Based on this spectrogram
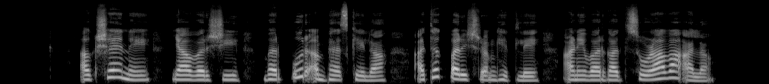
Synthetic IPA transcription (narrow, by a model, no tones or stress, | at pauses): əkʂəjne | jaʋəɾʂiː | bʱəɾpuːɾə̰bʱjaskela | ə̰t̪ʰək̚pəɾiɕɾəmɡʱet̪le | a̰ɽ̃iʋəɾɡat̪soɭaʋaʔa̰la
